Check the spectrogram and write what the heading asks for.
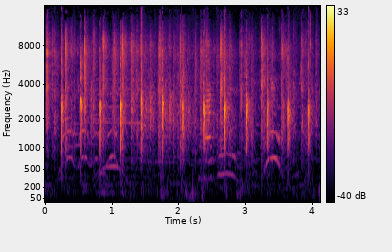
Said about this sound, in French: Euh, moi, je trouve que c'est une discussion intéressante qu'il y a à avoir et c'est pour ça que vous allez applaudir notre invité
